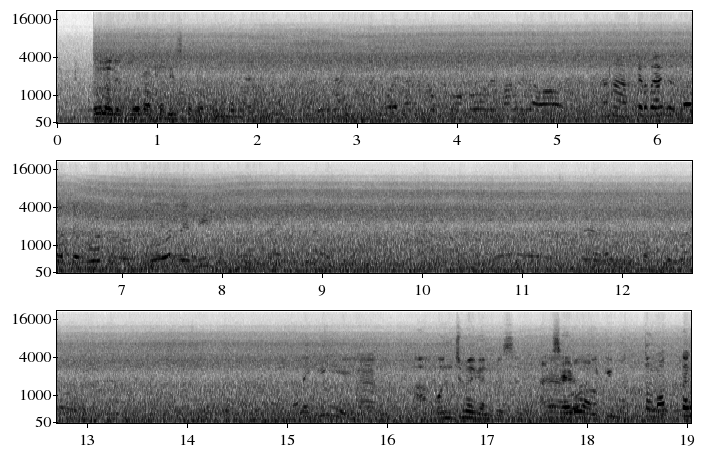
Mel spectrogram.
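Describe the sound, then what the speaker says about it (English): Niagara Falls seen from a viewpoint near Horseshoe Point in the state park, a steady, dense roar of falling water filling the whole clip at an even level, with no clear voices over it. "So there are multiple spots from where you can actually view the waterfalls from a closer view."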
